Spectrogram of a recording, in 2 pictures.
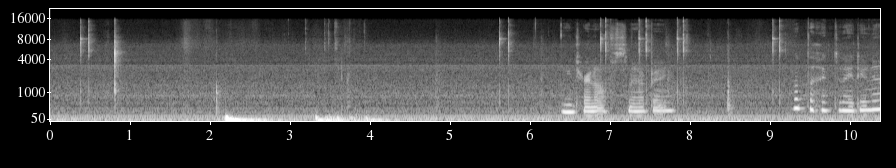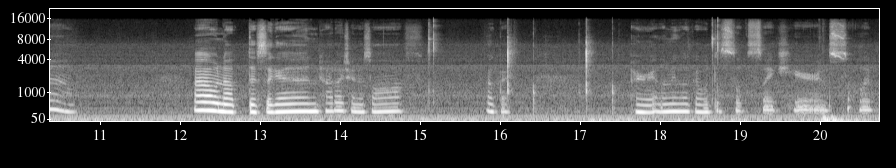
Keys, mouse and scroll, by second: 0.9-2.3 middle drag, 2.3-3.5 scroll up 4, 3.5 e, 7.5 click, 8.6 click, 9.4 click, 10.1-11.3 scroll down 3, 12.8-15.2 scroll down 4, 15.2 click, 15.8-16.2 scroll down 3, 16.2-16.8 scroll up 5, 16.3 middle click, 17.3-18.8 middle drag, 18.8 click, 20.2 Tab.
